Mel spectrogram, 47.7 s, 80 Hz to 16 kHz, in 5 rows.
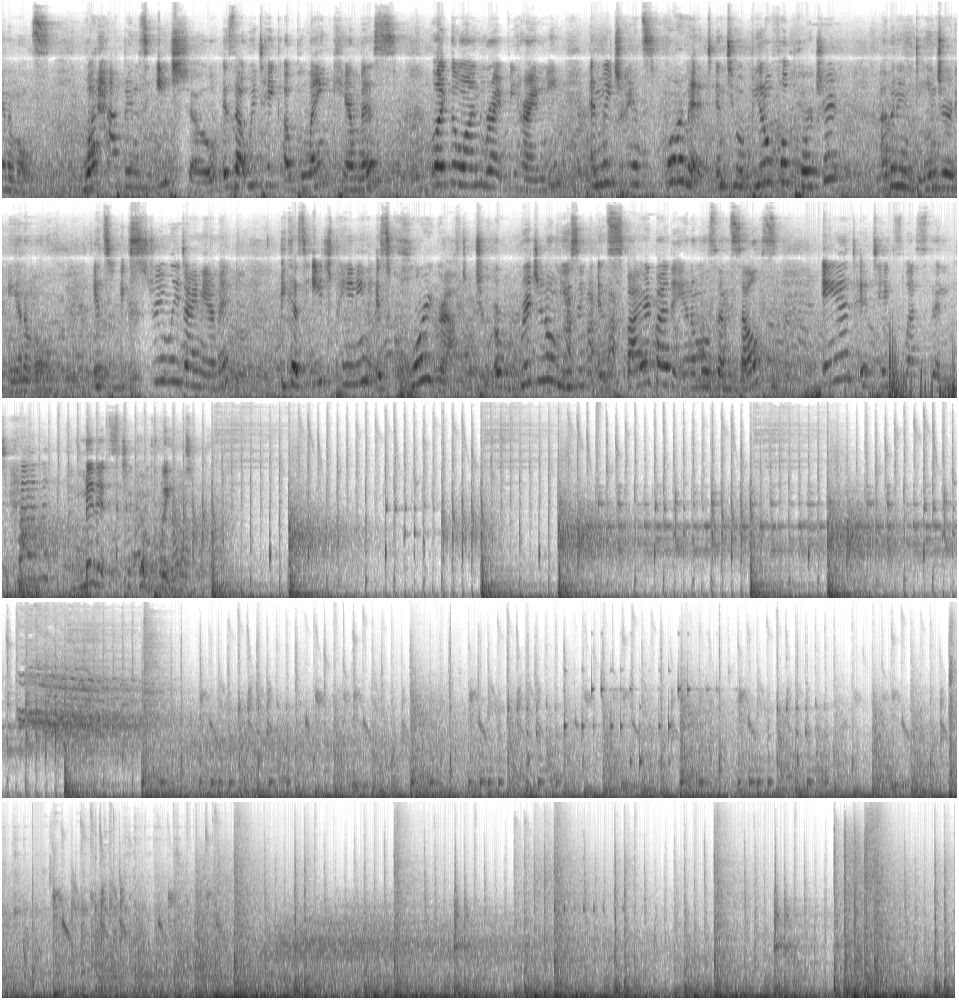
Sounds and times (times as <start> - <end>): Speech: 0.0 - 21.1
Music: 0.0 - 47.7.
